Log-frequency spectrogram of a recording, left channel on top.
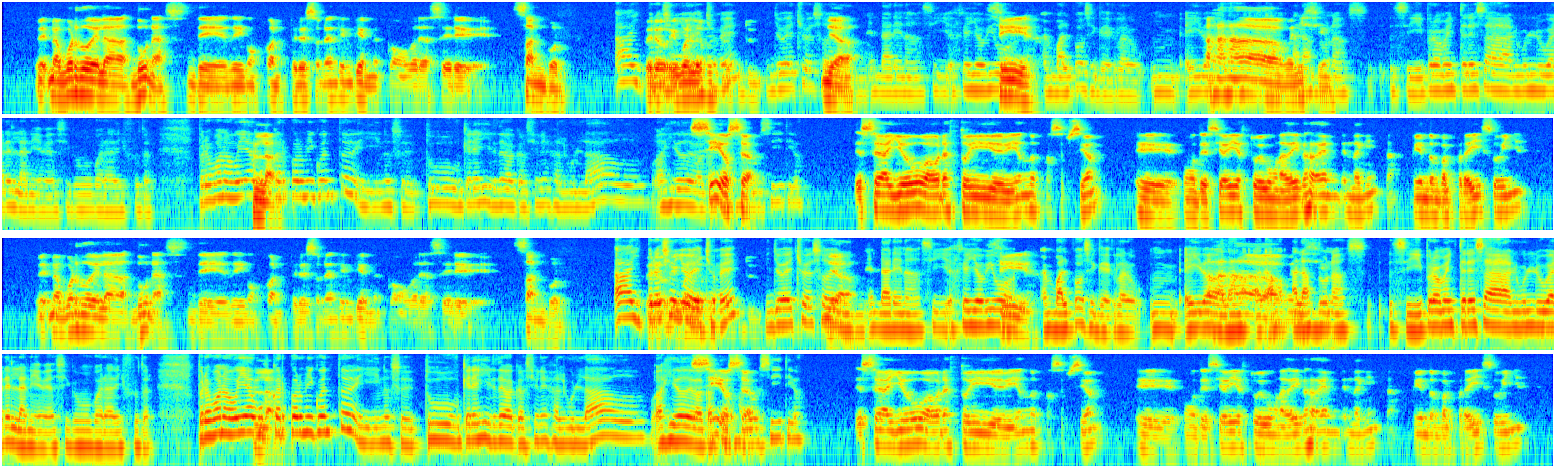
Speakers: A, on the left; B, on the right.
A: Me me acuerdo de las dunas de, de Concón, pero eso no es de invierno, es como para hacer eh, sandboard.
B: Ay, pero
A: Pero
B: eso
A: igual
B: yo he hecho,
A: es bastante.
B: ¿eh? Yo he hecho eso
A: Ya,
B: en, en la arena, sí. Es que yo vivo
A: sí.
B: en Valpo, así que claro, mm, he ido
A: Ah,
B: a las, a las,
A: buenísimo.
B: a las dunas, sí, pero me interesa algún lugar en la nieve, así como para disfrutar. Pero bueno, voy a
A: Claro.
B: buscar por mi cuenta y no sé, ¿tú quieres ir de vacaciones a algún lado? ¿Has ido de
A: Sí,
B: vacaciones
A: o sea,
B: a algún sitio?
A: o sea, yo ahora estoy eh, viviendo en Concepción. Eh, como te decía, ya estuve como una década en, en La Quinta, viviendo en Valparaíso, Viña.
